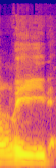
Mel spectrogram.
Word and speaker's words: Lede: And I do write a weekly column in the Birmingham Lead, and Lead is spelled LEDE.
